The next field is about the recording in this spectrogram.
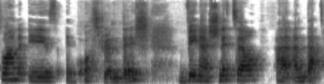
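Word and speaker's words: Wiener Schnitzel: is an Austrian dish Vina schnitzel and that's how it's pronounced in British English I believe the pronunciation is very close to how it would be pronounced in German so there aren't a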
